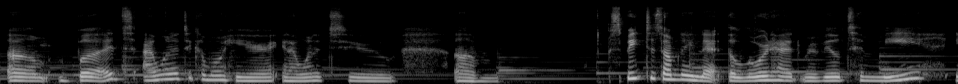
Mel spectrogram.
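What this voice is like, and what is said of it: Sick-sounding voice. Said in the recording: “If you hear my voice that I sound sick, it is because I'm definitely getting over a sickness.”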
